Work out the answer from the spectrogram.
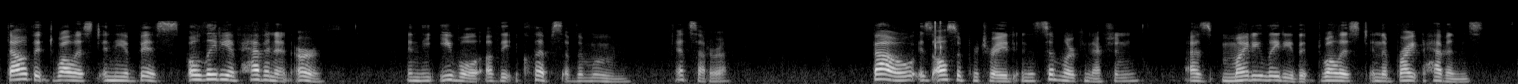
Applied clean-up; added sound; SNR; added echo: neural separator model SepFormer DNS4.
